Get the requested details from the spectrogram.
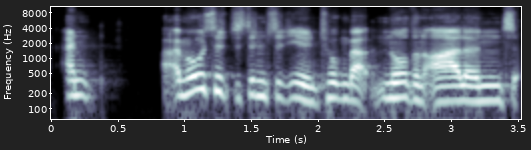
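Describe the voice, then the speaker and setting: Using a normal speaking voice, a man with a fairly high pitch talks with ordinary pitch variation. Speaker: podcast host. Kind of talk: interview. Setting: virtual studio, video call.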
